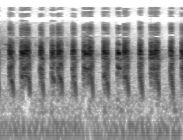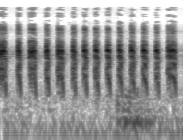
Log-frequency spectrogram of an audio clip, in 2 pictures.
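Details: Chukar hen call for hunting: rapid rhythmic chuck notes, each a brief hoarse burst, repeated evenly several times per second over a quiet background.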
